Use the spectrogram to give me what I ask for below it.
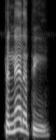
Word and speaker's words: Penelope: It's like the names Calliope, Penelope, Persephone. The accent is one of the second syllables and the final E is pronounced. Hyperphony. Persephone. Sorry. Penelope.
